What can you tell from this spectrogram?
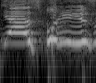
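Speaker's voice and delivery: high, eager yes please. Retold or imitated. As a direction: jump at the pizza offer. Offered pizza after ruined cake.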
